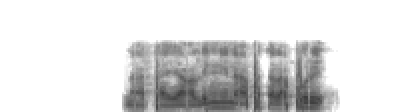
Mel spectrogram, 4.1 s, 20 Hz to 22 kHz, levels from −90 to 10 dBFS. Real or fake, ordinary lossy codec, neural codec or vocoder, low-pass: real; Opus, 32 kbps; none; 5.4 kHz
